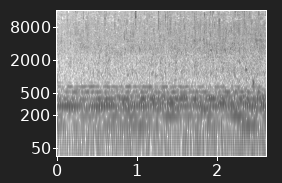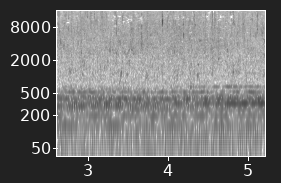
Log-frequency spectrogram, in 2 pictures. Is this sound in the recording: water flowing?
yes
